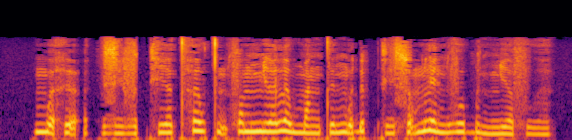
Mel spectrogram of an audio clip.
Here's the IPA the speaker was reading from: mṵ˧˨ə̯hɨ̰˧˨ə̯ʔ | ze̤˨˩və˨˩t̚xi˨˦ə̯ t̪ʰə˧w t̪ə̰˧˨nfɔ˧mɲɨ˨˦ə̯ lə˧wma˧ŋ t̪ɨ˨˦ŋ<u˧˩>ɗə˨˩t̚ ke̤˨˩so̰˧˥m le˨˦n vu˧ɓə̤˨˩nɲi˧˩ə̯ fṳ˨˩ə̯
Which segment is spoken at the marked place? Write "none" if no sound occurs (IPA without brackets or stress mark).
ṵ˧˥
